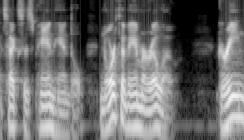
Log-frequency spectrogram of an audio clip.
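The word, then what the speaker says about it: Gruene: Green, Texas. Pronounced just like the color, not Gruen.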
